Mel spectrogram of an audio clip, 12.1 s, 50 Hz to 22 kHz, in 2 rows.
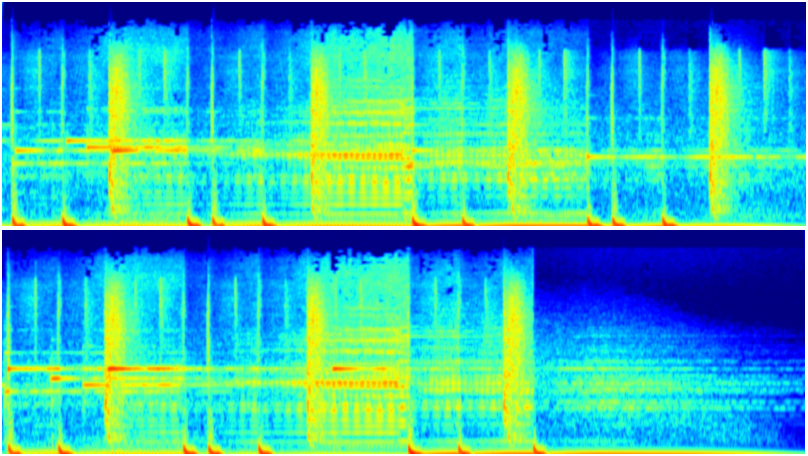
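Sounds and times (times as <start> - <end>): kick drum beats: 0.0 - 0.8, 1.4 - 2.2, 3.1 - 5.5, 6.1 - 6.8, 7.4 - 8.2, 9.1 - 10.2
deep steady bass: 0.0 - 12.0.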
